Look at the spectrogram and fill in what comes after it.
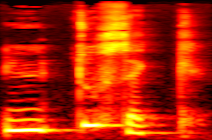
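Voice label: "toad", Breton; gcompris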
